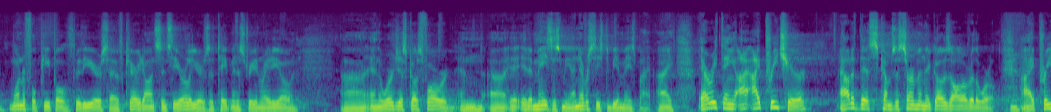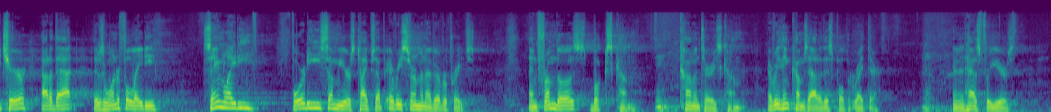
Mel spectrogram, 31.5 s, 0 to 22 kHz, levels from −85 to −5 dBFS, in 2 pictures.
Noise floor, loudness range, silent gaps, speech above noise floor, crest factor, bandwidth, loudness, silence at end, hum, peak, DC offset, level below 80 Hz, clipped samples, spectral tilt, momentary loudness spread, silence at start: -54 dBFS; 3 LU; none; 34 dB; 16 dB; 13.5 kHz; -21 LUFS; 0.5 s; none; -4 dBFS; under 0.1%; -48 dBFS; under 0.1%; -6 dB/octave; 10 LU; 0 s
